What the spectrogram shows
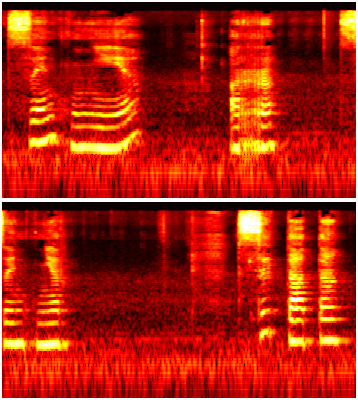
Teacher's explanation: Мы с вами знаем, что звук «ц» Ц всегда твердый, независимо от того, какой гласный находится после него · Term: звук Ц всегда твердый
